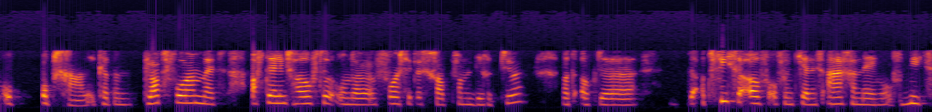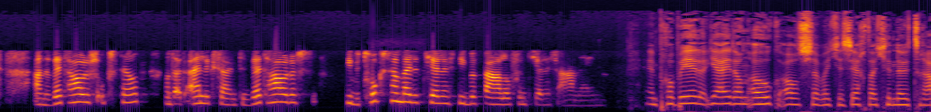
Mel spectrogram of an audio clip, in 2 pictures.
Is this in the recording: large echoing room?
no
